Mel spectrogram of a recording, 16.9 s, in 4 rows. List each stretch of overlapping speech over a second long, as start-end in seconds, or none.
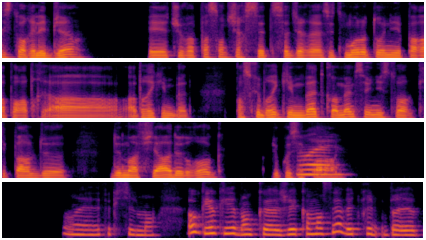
none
